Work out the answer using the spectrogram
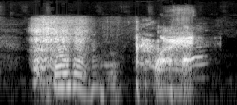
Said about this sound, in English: Excuse me while I blow my nose.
